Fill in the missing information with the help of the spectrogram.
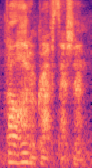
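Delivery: hushed, breathy whisper of awe; awed, voiceless repeat; dramatic whisper. Real, not acted. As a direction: whisper it like a big reveal.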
